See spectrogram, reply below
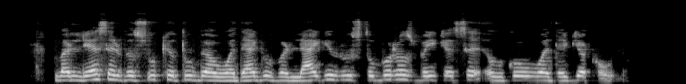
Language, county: Lithuanian, Alytus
